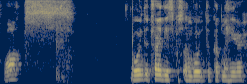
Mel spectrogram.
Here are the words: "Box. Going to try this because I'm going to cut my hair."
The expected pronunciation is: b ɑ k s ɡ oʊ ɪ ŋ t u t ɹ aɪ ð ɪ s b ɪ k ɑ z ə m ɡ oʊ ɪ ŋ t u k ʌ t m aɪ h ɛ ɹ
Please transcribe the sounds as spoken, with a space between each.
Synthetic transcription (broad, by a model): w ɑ k s ɡ oʊ ɪ ŋ t u t ɹ aɪ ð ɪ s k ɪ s ɑ ə m ɡ oʊ ɪ ŋ t u k ʌ t m aɪ h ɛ ɹ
